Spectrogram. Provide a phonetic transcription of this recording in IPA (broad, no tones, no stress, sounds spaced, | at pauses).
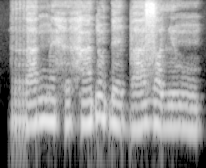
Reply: r a ŋ͡m ẽ h ʏ h ã ɗ ũ ɗ e b a z ɒ lʲ ũ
